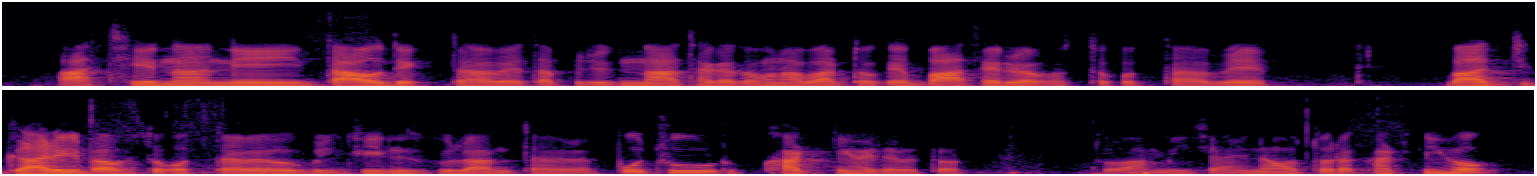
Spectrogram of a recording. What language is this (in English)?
Bangla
